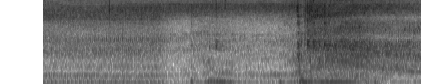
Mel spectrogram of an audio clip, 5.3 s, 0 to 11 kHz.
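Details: Audi 3.0 V6 BBJ: ringing knock on sharp throttle and under load, gone when cylinder 1 coil or injector is unplugged. Persisted after replacing cyl-1 rod bearings, rings and seals. At idle each throttle blip brings a brief metallic rattle. Cause: exhaust manifold's internal baffles broke loose.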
